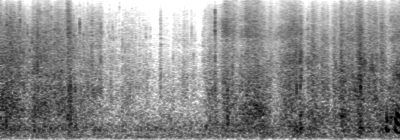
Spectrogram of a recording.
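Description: Fabric rustling and scraping as the cloth canopy and cover of an Evenflo infant car seat are handled, in irregular soft scrapes that ease off for a moment partway through.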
